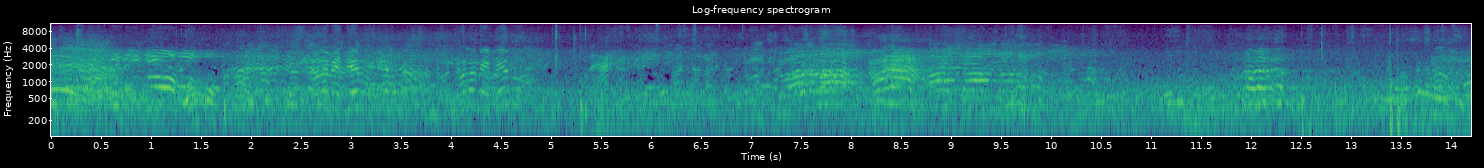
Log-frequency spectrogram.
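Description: Men shout to each other across an open field outdoors.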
